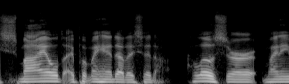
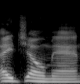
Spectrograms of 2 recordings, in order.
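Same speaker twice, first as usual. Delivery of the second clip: put-on Chicago Midwestern drawl, slower; 2 semitones higher than usual. Quoting a man who called out to him, Chicago Midwestern drawl. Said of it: "he has that real like Chicago, like draw".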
